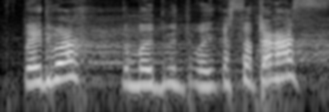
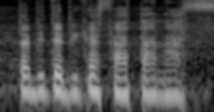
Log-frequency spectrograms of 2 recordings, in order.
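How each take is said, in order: First: "Satanas!" rising, louder at the end; exclamation. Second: Said in the usual way. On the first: Shown as a demonstration. Jesus rebuking Peter, "Satanas!" exclaimed. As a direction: punch "Satanas!" as a sharp exclamation. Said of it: "exclamation point din". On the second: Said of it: "Hindi sabi niya".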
